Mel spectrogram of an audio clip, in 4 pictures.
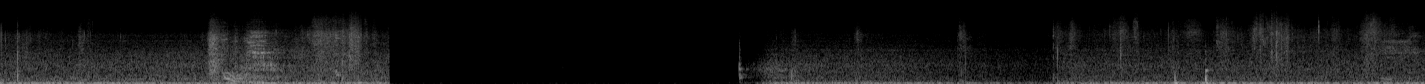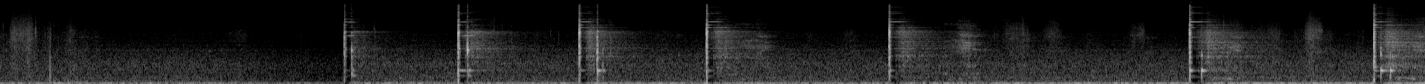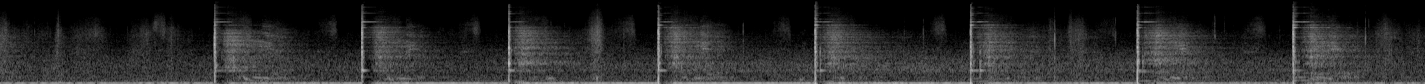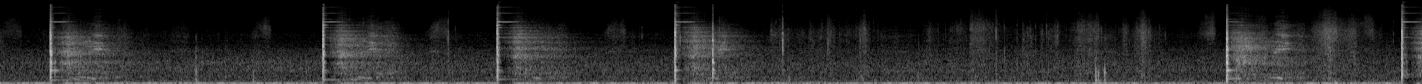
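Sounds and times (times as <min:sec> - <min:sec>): axe chopping wood: 0:17.7 - 0:22.1, 0:23.2 - 0:24.6, 0:25.6 - 0:52.8, 0:54.9 - 0:56.9.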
